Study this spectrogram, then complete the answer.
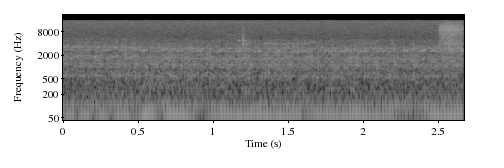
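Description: A New Holland tractor engine idles in the Farming Simulator 2013 game, a steady low rumbling drone with faint pulsing, heard close and alone without talk.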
